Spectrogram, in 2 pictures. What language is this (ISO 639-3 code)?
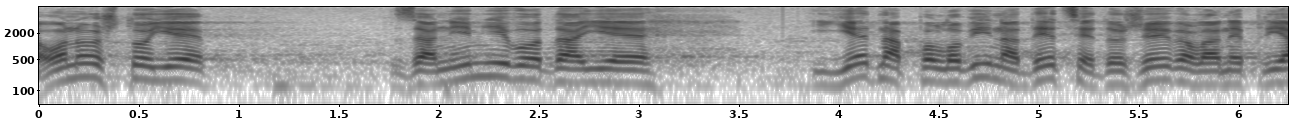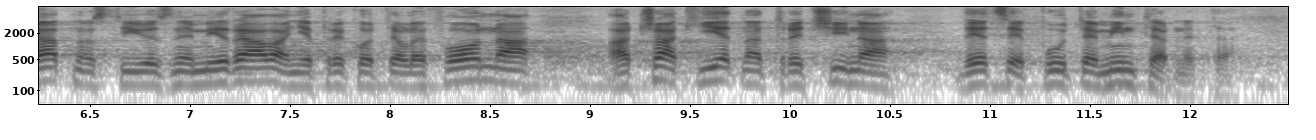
srp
